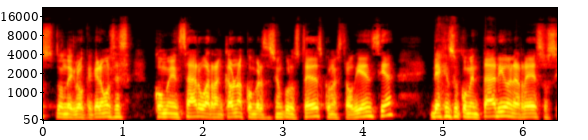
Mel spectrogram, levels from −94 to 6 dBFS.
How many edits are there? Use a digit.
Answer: 0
